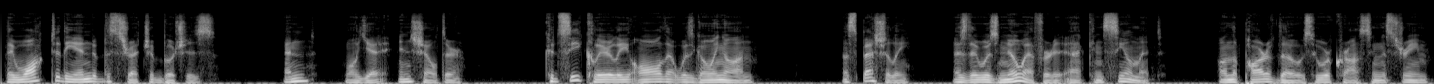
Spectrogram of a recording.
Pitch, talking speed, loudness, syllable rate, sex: 110 Hz, 170 wpm, -17 LUFS, 5.2 syllables/s, male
